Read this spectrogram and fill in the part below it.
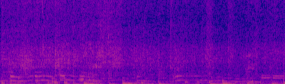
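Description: Spices and broken potato pieces fry in a pan while being stirred, making a constant soft sizzle with regular scraping stir strokes recurring every half second or so, at moderate close range.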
